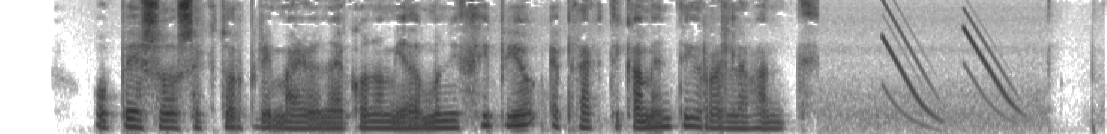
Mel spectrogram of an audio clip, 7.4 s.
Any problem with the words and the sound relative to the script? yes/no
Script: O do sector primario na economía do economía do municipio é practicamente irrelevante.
yes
